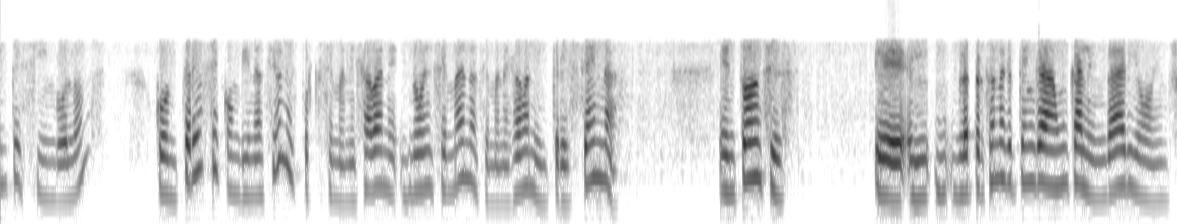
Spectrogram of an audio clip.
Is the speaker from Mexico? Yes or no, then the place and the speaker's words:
yes; Mexico; born there; Yo soy mexicana de nacimiento, nací en el territorio mexicano, ¿verdad? Tengo abuelos que vinieron de España, tengo una abuela que tiene familiares franceses … ¿verdad? Entonces, yo traigo sangre mezclada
